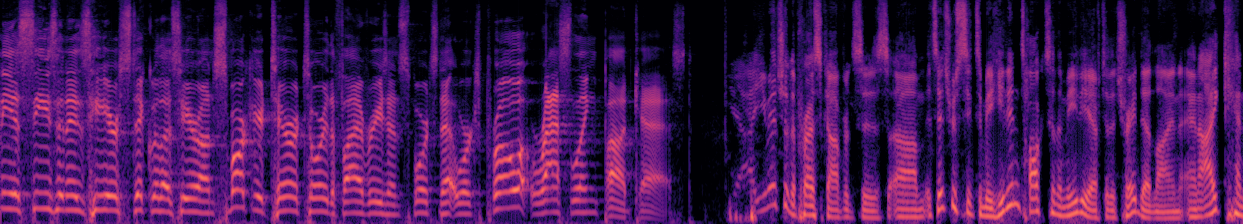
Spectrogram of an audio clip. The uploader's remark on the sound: Live From All-Star Weekend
